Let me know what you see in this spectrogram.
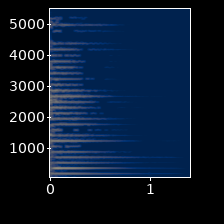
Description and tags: Piano ff 033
